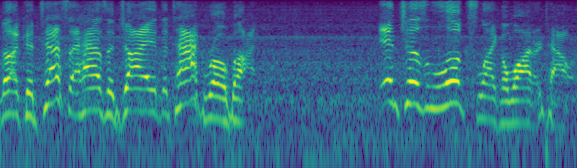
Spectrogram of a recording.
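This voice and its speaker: An actor playing a nerdy, careful young turtle gadget genius in a video game, nasal and precise. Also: male voice, high voice, sing-song, a little slow, slight background noise, exaggerated voice, low-quality recording. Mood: earnest briefing. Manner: precise, earnest, bookish briefing. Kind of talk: animated video game cutscene acting. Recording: loud music under the voice. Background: game music.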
